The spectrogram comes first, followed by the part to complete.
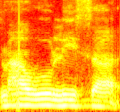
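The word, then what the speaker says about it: Mawu-Lisa: Mahu Lisa, pronounced Mau Lisa, is supreme being with origins in the ancient West African kingdom of the homie and is neither male nor female.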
